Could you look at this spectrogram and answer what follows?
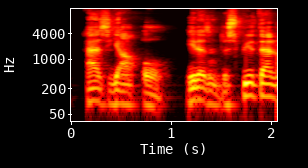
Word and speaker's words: Yahweh: he's arguing against, they knew that the Jews pronounced the divine name as Yahweh.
